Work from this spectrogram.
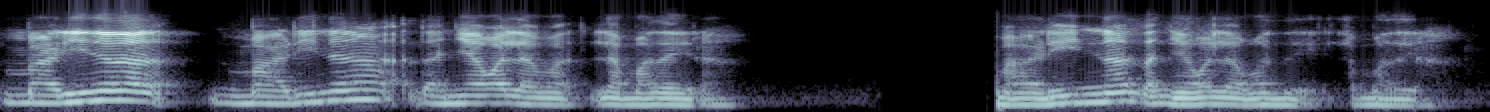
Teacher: al finalizar la oración, la inflexión de voz, los cambios tonales, las frecuencias, tienden a sufrir un descenso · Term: inflexión final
